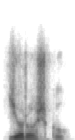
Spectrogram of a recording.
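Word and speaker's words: よろしく: appears in between them as per rule one e sound will get divised and we have yoroshko euroscope next is squishy squishy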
